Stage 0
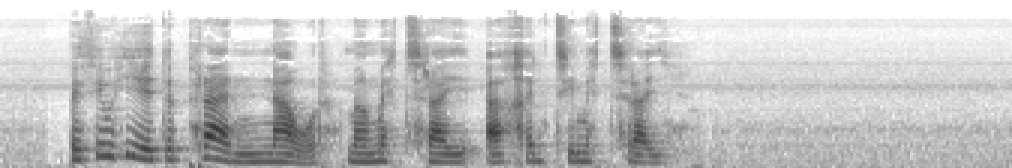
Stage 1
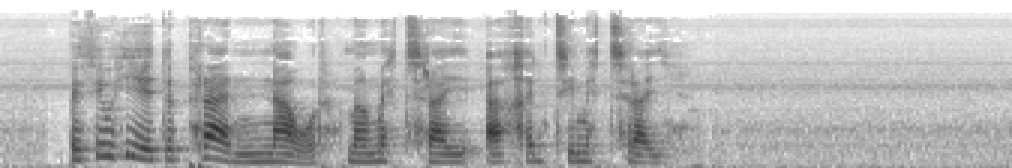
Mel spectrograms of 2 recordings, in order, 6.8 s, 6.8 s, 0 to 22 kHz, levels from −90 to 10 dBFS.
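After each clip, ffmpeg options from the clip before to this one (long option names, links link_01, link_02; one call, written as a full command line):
ffmpeg -i in.wav -filter_complex "[0:a]equalizer=frequency=180:width=0.45:gain=-8.5,asplit=2[link_01][link_02];[link_02]acompressor=threshold=-29dB:ratio=6,volume=-1dB[link_03];[link_01][link_03]amix=inputs=2:normalize=0,volume=2.5dB" out.wav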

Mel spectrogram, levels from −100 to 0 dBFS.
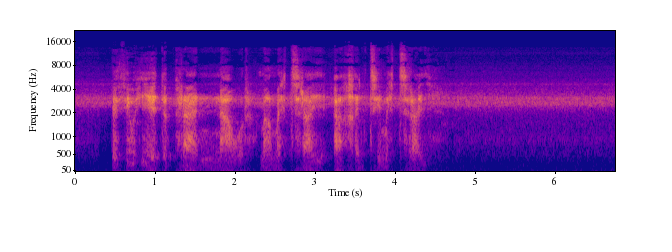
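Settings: ffmpeg -i in.wav -af "highpass=frequency=3000:width_type=q:width=8.3,afftfilt=real='hypot(re,im)*cos(2*PI*random(0))':imag='hypot(re,im)*sin(2*PI*random(1))':win_size=512:overlap=0.75,aemphasis=mode=reproduction:type=bsi" out.wav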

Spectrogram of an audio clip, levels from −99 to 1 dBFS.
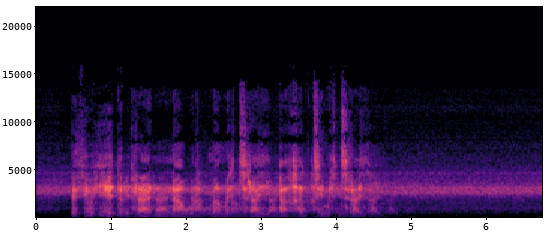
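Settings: ffmpeg -i in.wav -filter_complex "[0:a]asplit=2[link_01][link_02];[link_02]adelay=239,lowpass=frequency=1100:poles=1,volume=-5.5dB,asplit=2[link_03][link_04];[link_04]adelay=239,lowpass=frequency=1100:poles=1,volume=0.39,asplit=2[link_05][link_06];[link_06]adelay=239,lowpass=frequency=1100:poles=1,volume=0.39,asplit=2[link_07][link_08];[link_08]adelay=239,lowpass=frequency=1100:poles=1,volume=0.39,asplit=2[link_09][link_10];[link_10]adelay=239,lowpass=frequency=1100:poles=1,volume=0.39[link_11];[link_01][link_03][link_05][link_07][link_09][link_11]amix=inputs=6:normalize=0,volume=-2.5dB" out.wav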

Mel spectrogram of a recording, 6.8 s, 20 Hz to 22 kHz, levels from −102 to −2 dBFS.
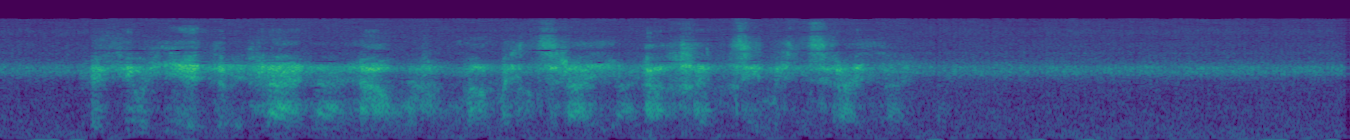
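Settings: ffmpeg -i in.wav -af "asoftclip=type=tanh:threshold=-19dB,acrusher=bits=9:dc=4:mix=0:aa=0.000001,volume=-4dB" -ar 32000 -c:a libvorbis -b:a 32k out.ogg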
